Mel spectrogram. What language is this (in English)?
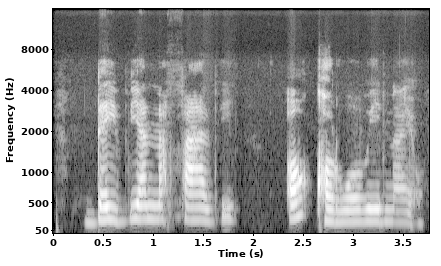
Kikuyu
